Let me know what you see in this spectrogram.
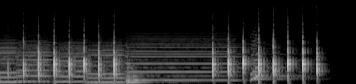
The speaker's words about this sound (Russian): Видит. Стоит избушка. Постучала Машенька в дверь.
